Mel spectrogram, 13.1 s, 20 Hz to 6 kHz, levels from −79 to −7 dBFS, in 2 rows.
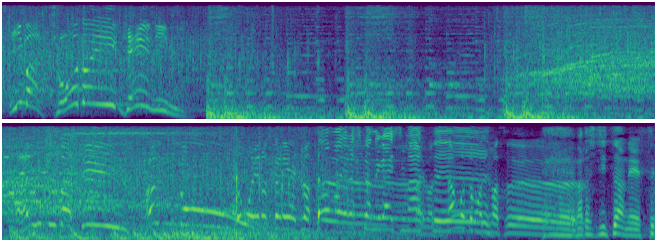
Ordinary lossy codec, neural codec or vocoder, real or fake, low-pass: MP3, 48 kbps; none; real; 5.4 kHz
